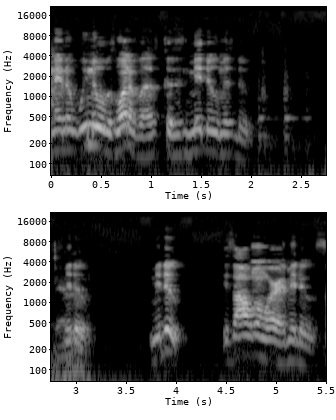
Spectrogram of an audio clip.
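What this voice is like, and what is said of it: Southern American accent. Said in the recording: “you really don't hit your last letters ... I used to be ashamed of my southern accent”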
